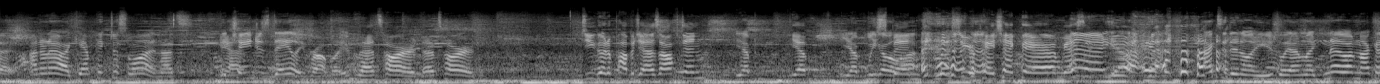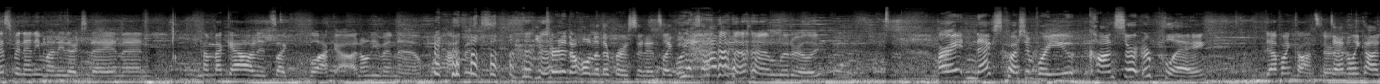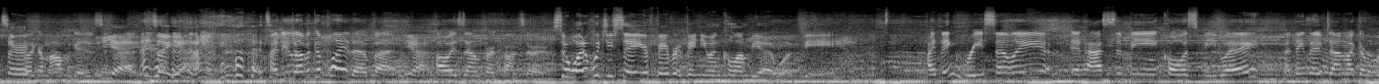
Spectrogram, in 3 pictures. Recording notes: LIVE from First Thursday on Main. Take a listen to what your neighbors have to say about their favorite things in the 803!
